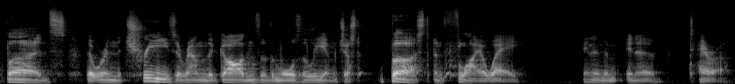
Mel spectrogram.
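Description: A man acting as dungeon master, narrating scenes in a low, hushed voice and reading out donation messages at a studio table. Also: steady tone, normal speed.

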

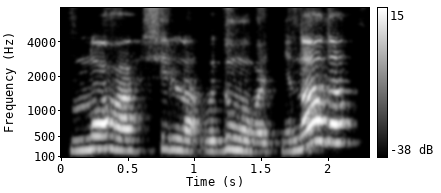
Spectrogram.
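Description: A woman's voice: a little high, sing-song, moderate pace, a little mellow. A woman teaching children drawing in an online lesson, speaking in an encouraging way full of praise. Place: indoors, on a video call. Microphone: video call microphone.

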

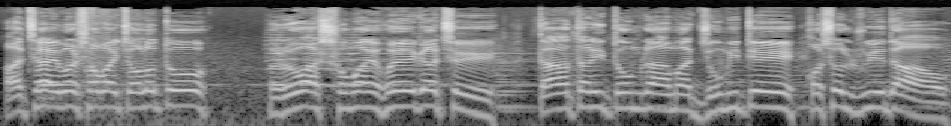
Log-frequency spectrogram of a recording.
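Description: Scheming village landlord for animation, played by a man: raised pitch, bossy, grasping, music behind. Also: fairly even intonation, brisk, lightly acted. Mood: demanding. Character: greedy, scheming middle-aged male village landlord. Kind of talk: cartoon dubbing.

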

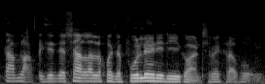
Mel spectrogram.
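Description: Young male co-host for casual anime chat, rapid delivery, mid-range pitch, slangy and opinionated with some swearing. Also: a little mellow, a little hiss or hum. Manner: colloquial, peppered with swearing and slang. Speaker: co-host of an anime discussion channel.

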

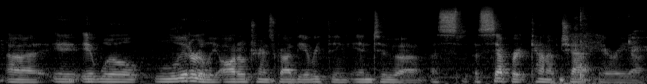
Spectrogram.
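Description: A man's voice: medium pitch, little pitch movement, a little fast, slight background noise. A middle-aged man with a light Kentucky accent co-hosts a casual tech chat over a video call. He sounds upbeat and chuckles often while he explains things. His voice comes through wired earbuds from an indoor room. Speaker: co-host.

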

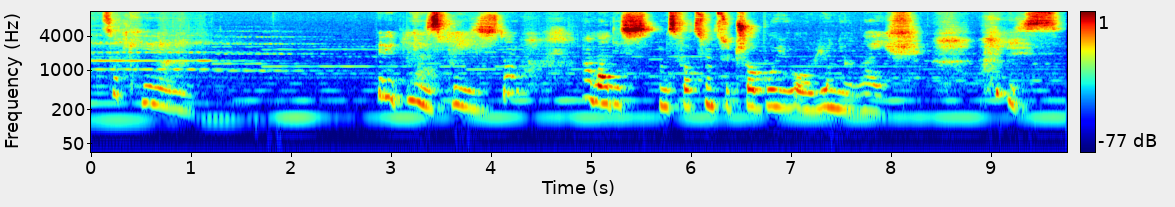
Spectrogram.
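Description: An actress playing a pleading, fussing wife with a Nigerian accent, coaxing and entreating. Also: female voice, high-pitched, big pitch swings, fairly quick, over music. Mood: pleading, consoling. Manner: coaxing, entreating, rhetorical questions. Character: pleading, fussing wife, anxiously placating her man. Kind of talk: emotional film drama acting. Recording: echoey room.

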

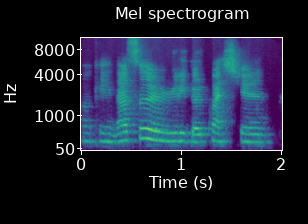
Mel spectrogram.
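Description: A young woman with a Trinidadian accent, answering earnestly as a webinar panelist, measured and repeating words as she searches for them. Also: mid-range voice, fairly even intonation, dark tone. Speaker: panelist, startup founder. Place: home room, plain wall. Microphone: laptop webcam video call. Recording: roomy echoey home room.

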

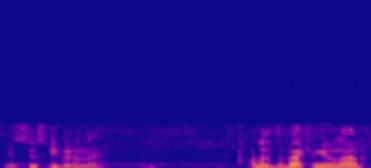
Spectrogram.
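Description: A man's voice: sits low, fairly even intonation, normal speed, husky, dull audio. A young man playing a block-building game with a friend, joking around in crude, casual banter. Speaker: gamer. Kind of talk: casual gaming chat.

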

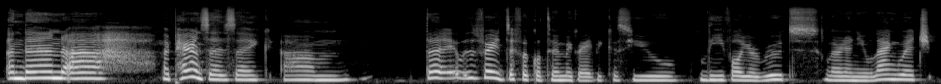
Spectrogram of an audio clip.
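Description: A young woman from Chile talks as a podcast guest at a studio boom mic. Her voice sits at an ordinary pitch. She speaks thoughtfully, pausing and restarting as she searches for the right word. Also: a little mellow. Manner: thoughtful, hesitant, many restarts and self-corrections. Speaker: startup founder guest. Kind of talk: podcast interview. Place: small studio room.

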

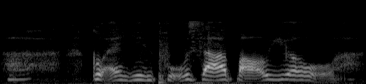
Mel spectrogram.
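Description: An actress playing a fretful, superstitious older mother in a radio drama, fussing with drawn-out words. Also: medium pitch, sing-song, darkish tone, husky, dry recording, full character voice. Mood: fretful, relieved. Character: fretful, superstitious older mother, hard on her daughter-in-law. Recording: dull lo-fi audio with music behind.

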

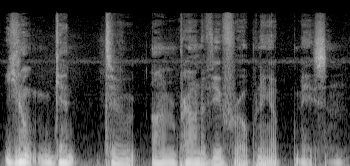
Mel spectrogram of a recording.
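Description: Low, gravelly, mellow man acting a prickly boss. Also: no echo, full character voice. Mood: teasing, flirty. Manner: halting, breathy, often dropping to a whisper. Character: arrogant, prickly CEO boss, softening into vulnerable flirt. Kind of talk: intimate ASMR roleplay acting.

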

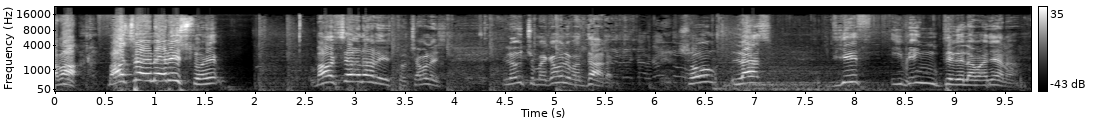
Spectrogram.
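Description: A young Spanish-accented man with a fairly high voice, nasal and congested from a cold. He rambles casually to his viewers in slangy gamer chat, recorded at home on a headset mic. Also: fairly bright tone. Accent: Spanish from Spain. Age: young adult. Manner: chatty, slangy, addresses viewers directly. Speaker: gaming YouTuber. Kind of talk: casual gameplay commentary. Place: home room at a gaming setup.

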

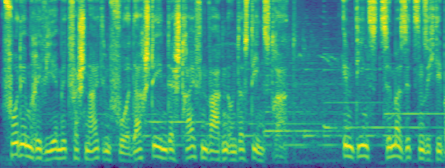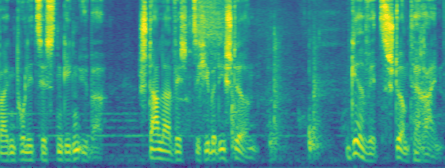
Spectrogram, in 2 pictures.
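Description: Low-voiced male narrator over music. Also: lively intonation, moderate pace. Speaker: audio description narrator. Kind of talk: scripted narration of a TV crime comedy.

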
